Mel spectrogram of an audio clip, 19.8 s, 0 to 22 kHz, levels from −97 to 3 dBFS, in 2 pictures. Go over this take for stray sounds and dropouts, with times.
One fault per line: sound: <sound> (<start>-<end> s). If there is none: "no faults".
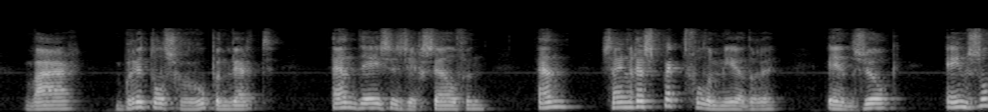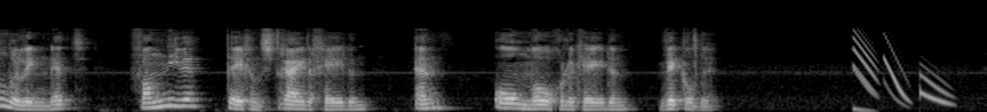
sound: chirp (18.4-19.5 s)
